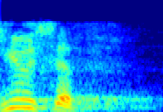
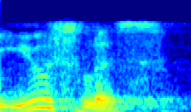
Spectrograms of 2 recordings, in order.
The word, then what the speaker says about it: Yusuf: work on it shaolong my name is Yusuf he said Yusuf me said you soon very good I wish you teach my wife she keeps mispronouncing it she calls me useless haha home delivered now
